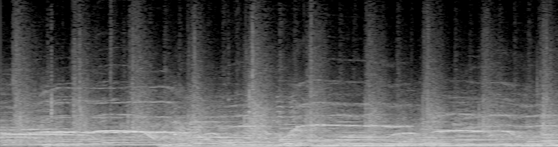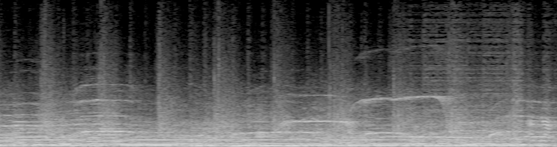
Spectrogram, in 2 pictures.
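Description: Live pop-punk rock band playing loudly in a large hall: distorted electric guitars, bass and a drum kit, with a lead line of held notes that bend in pitch over steady drum hits.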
